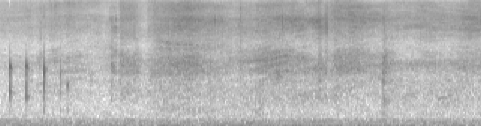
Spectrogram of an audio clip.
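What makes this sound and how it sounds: Fingertips and long nails tap on the glossy printed page of an open hardcover photography book, with both hands resting on the paper. About four quick, bright clicks open the clip, then the sound turns into a steady, soft rubbing hiss over a low background rumble.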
